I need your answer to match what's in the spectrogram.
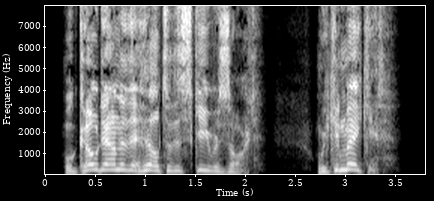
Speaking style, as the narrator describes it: I yelled

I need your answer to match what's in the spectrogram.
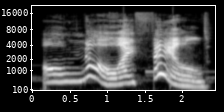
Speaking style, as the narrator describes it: wailed the coconut crab

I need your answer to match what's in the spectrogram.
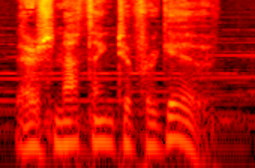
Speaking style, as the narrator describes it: I whispered into her wispy gray hair

